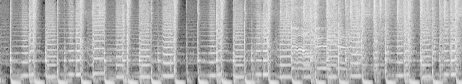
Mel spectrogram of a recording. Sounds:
Music

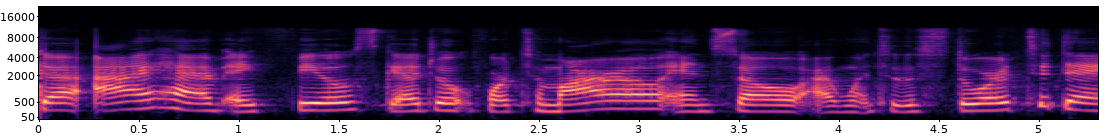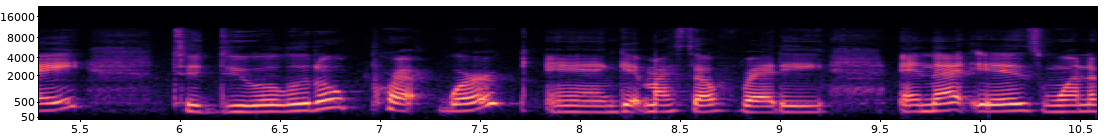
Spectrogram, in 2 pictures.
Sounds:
Speech

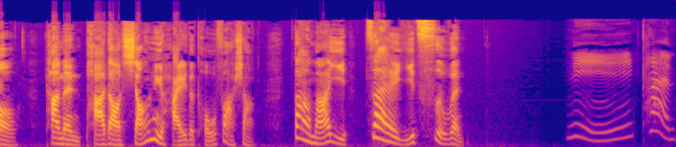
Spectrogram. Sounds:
Speech, Speech synthesizer

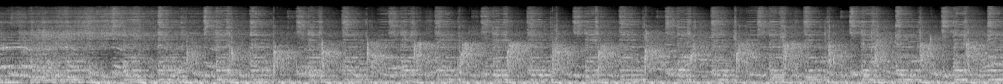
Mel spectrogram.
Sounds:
Music, Speech

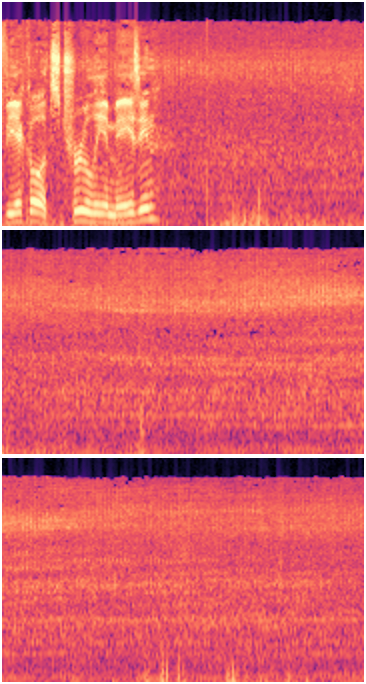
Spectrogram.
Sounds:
Car, Vehicle, Speech

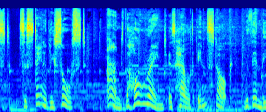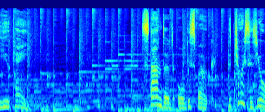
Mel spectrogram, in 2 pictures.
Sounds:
Music, Speech

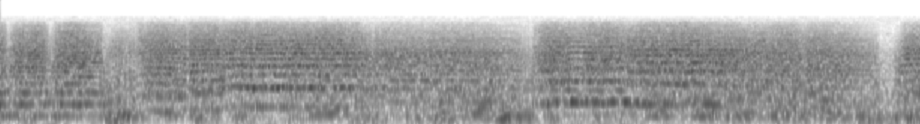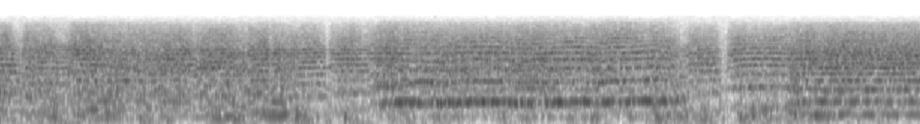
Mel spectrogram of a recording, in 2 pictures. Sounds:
Music

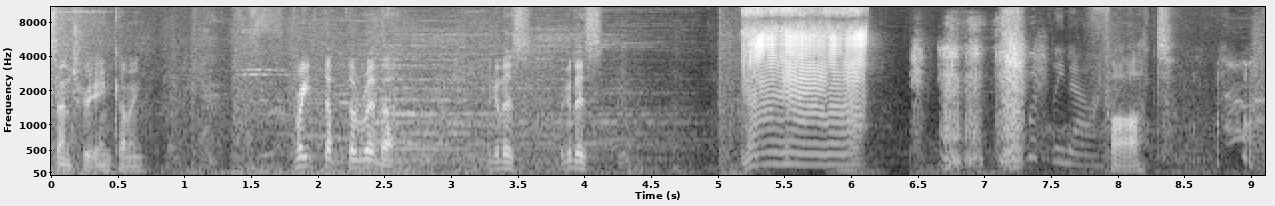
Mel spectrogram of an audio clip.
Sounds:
Speech, Music

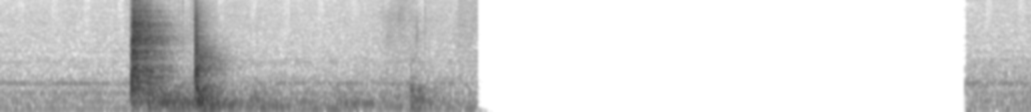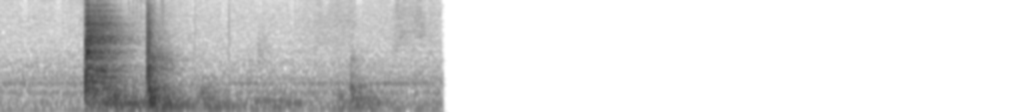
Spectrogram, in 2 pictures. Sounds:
striking pool

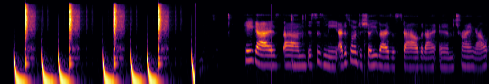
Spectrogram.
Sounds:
Music, Drum machine, Speech

